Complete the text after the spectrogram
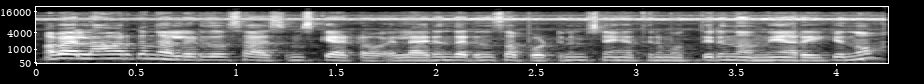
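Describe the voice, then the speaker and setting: A woman's voice: lowish voice, racing, a little mellow. A woman from Kerala chattily recapping a TV serial episode, often adding tag questions for her listeners. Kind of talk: casual spoken story recap.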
